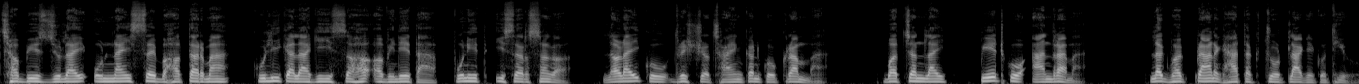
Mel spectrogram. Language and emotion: Nepali, neutral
